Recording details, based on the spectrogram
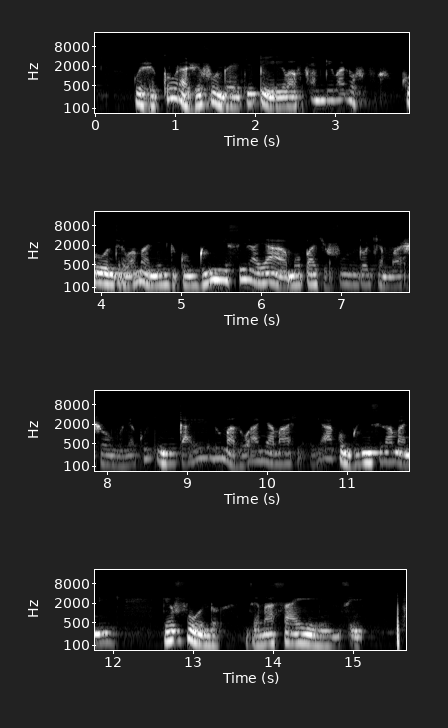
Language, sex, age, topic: Ndau, male, 18-24, education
